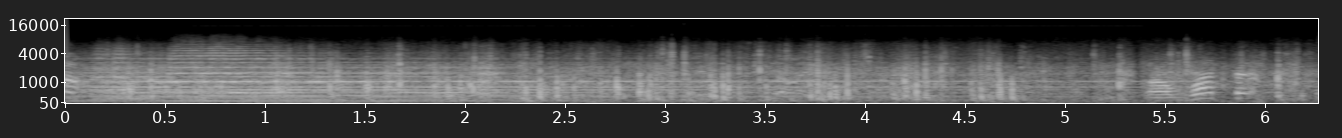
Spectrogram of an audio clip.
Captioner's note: hooves pounding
